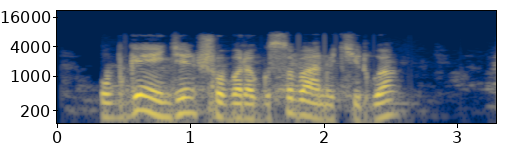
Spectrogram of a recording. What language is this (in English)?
Kinyarwanda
